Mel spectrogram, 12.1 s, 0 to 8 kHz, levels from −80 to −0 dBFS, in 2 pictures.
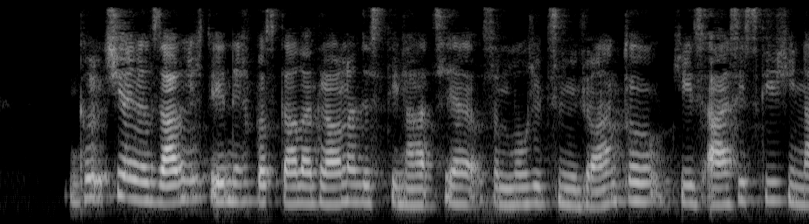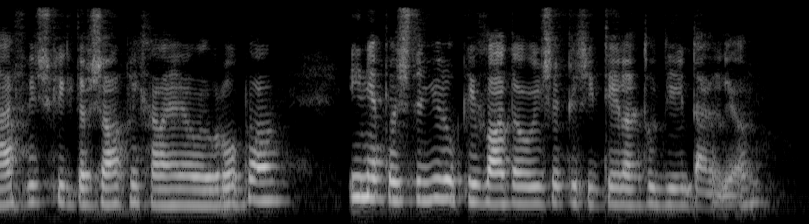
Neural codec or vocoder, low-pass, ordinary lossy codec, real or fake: codec, 24 kHz, 1 kbps, SNAC; 7.2 kHz; MP3, 48 kbps; fake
